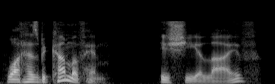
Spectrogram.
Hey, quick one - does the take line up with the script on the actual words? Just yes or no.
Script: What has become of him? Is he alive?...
no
